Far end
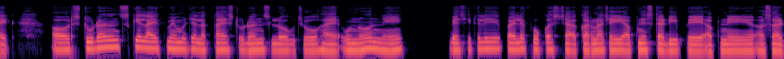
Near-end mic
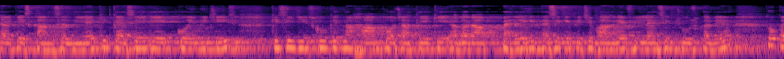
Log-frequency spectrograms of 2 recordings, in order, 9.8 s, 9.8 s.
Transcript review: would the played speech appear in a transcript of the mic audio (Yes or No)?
No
